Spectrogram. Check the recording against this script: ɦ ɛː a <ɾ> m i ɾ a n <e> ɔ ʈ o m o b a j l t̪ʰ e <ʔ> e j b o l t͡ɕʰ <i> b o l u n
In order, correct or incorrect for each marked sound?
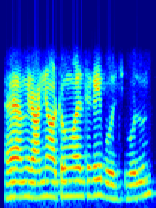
incorrect, correct, incorrect, correct

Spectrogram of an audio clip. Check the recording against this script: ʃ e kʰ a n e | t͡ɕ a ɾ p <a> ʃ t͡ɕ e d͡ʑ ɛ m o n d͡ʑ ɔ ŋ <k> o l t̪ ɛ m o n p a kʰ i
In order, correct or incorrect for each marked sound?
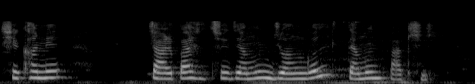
correct, incorrect

